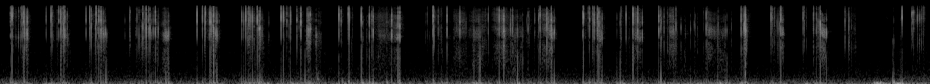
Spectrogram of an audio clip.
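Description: Long acrylic nails scratch and tap the etched surface of a palm-sized solid clear glass globe paperweight. Quick bright, dry rasping bursts follow one another with almost no ring, over a faint low hum between strokes.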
